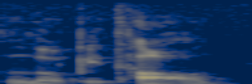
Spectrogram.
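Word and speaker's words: L'Hôpital: favorite mathematical theorem that looks like hospital but is actually pronounced l'hopital we're gonna ever remember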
